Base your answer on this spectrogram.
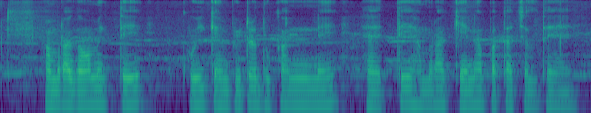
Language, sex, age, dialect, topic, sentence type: Magahi, male, 31-35, Northeastern/Surjapuri, banking, question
